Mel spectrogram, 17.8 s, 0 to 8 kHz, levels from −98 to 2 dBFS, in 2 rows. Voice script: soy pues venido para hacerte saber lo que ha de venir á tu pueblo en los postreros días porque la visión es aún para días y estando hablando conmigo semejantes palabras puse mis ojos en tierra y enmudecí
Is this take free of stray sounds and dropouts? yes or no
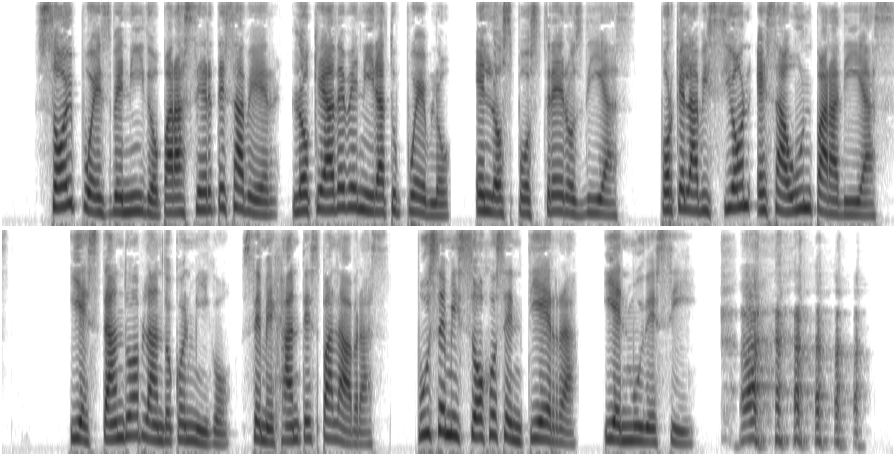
no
